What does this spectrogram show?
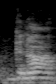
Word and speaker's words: Gnock: So I'm running that base program now, which Ralph Gnock, I pronounced the G out of respect.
